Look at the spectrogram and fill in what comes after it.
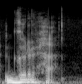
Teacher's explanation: That's why there are no vowels between the G, the R, and the H. So it's just a rolled R straight from the G into the H. Grha. Since R is considered a vowel in Sanskrit. · There's one more note, which is that the H in grha is voiced. In English, we don't normally voice our H's.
